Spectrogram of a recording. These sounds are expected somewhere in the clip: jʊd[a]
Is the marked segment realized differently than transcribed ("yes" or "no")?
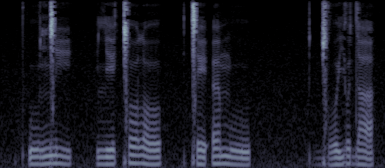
no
